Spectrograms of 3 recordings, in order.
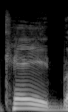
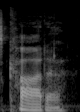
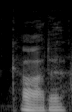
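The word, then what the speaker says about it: Kade: You know, and that first little introduction I did in the beginning, I pronounced it the Max Cade Institute, and I looked up the pronunciation, and it said most Americans pronounce it Cade, but it's not. – That's correct. His name is pronounced Max Kada. Kada.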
